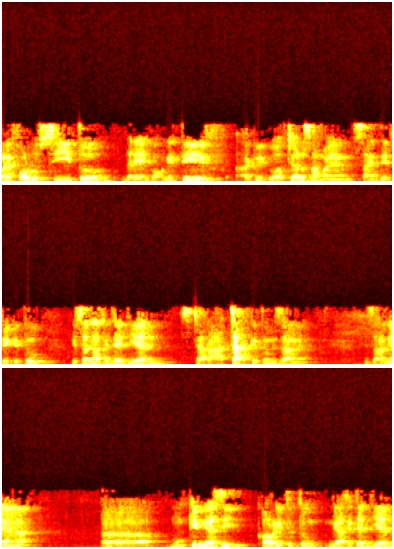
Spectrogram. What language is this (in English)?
Indonesian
